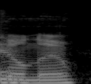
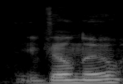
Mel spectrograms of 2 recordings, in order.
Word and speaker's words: Villeneuve: Villeneuve. Villeneuve.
